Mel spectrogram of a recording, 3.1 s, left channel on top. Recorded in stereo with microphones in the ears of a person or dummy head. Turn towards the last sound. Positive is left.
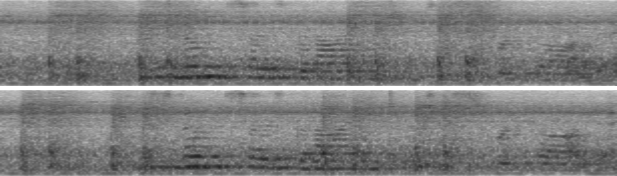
turn(degrees=-80)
